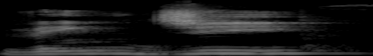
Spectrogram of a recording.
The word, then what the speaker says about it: vendi: falou aqui desse pedir vende Perdi né sempre com esse sonzinho aí do Didi exatamente muito bem pessoal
